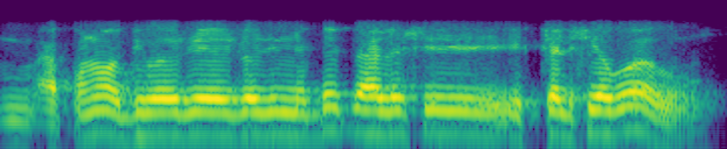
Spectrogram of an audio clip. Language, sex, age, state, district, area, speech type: Odia, male, 60+, Odisha, Nayagarh, rural, conversation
